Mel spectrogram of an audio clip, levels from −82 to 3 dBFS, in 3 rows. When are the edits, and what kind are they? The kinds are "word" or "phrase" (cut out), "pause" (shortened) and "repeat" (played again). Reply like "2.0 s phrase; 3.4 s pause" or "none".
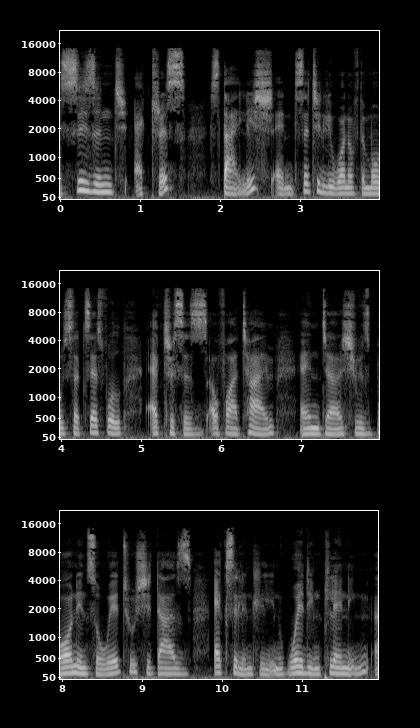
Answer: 9.8 s word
